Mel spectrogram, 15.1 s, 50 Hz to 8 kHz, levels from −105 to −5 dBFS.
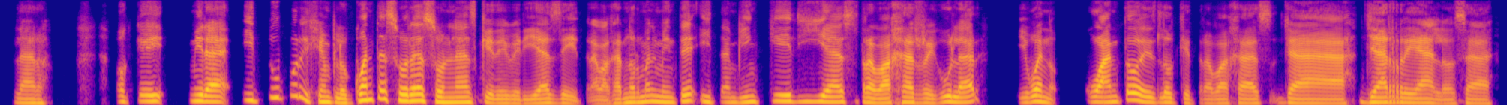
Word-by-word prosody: Claro. 115 -3 -4 0.6
Okey, 165 +2 -1 0.2
mira, 165 -3 +4
y 190 -2 -2
tú, 270 - -5
por 305 +1 -5
ejemplo, 145 - 0
¿cuántas 200 - +3
horas 180 -1 +7
son 140 -2 +3
las 140 -1 +1
que 130 - -2
deberías 110 +1 -2
de 105 -5 -3
trabajar 100 +5 -5
normalmente 145 +4 0
y 155 -2 -3
también 140 +2 -4
qué 170 -1 +1
días 155 -1 0
trabajas 135 0 +2
regular? 140 +5 0 0.3
Y 135 - -9
bueno, 145 -5 +1 0.3
¿cuánto 150 +6 +3
es 140 -3 -1
lo 135 -3 -2
que 115 -1 -8
trabajas 110 +1 -4
ya 110 -3 +1
ya 140 0 +2
real, 125 -6 0
o 105 0 -7
sea, 105 -1 -4
140 Hz, 135 wpm, -21 LUFS, 115-155 Hz, 0.6 s, horas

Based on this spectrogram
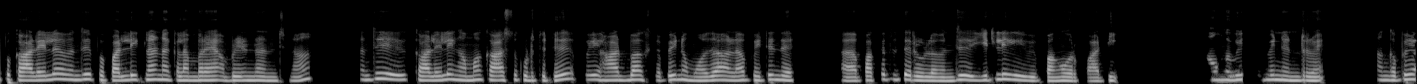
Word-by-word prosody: இப்ப - - -3
காலையில 195 +4 +3 0.2
வந்து 215 +2 +1
இப்ப 205 -2 -4
பள்ளிக்கலாம் 215 +4 +1
நான் 210 -2 -1
கிளம்புறேன், 195 +1 +2
அப்டின்னு 185 +1 +1
இருந்துச்சுனா, 175 0 -3 0.6
வந்து 215 +5 -1 0.4
காலையில 195 +4 +2
எங்க 205 -3 +1
அம்மா 205 +3 +1
காசு 195 +1 0
குடுத்துட்டு, 190 +1 0 0.2
போய் 220 0 -2
ஹாட் 195 0 +1
பாக்ஸில 205 -4 -1
போய் 215 +2 +2
நான் 195 - +1
மொத 180 +2 +2
ஆளா 190 0 +1
போய்ட்டு, 195 +3 0
இந்த 200 - +2 0.6
அ - - 0 0.2
பக்கத்து 220 +4 -3
தெருவுல 185 -4 +2
வந்து 185 +6 +2 0.2
இட்லி 235 +4 +1 0.2
விப்பாங்க 170 0 0
1 165 +1 -3
பாட்டி. 160 +3 -2 1.0
அவங்க 200 0 -1
வீட்டுல 215 -1 -3
போய் 215 -1 +3
நின்றுவேன். 185 -2 +2 0.5
அங்க 200 -1 -1
போய் 230 +1 +3
195 Hz, 160 wpm, -24 LUFS, 185-215 Hz, 1.0 s, காலையில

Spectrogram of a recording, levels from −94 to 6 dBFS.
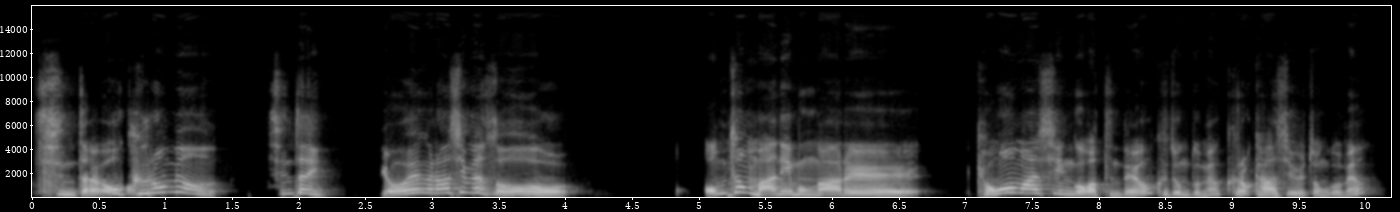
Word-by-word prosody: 진짜요? 260 -1 -1
어 335 - +3
그러면 345 - -1 0.4
진짜 330 +3 -3 0.6
여행을 325 +9 +3
하시면서 385 -7 +1
어 190 -9 +2 0.9
엄청 350 -1 0
많이 245 +4 +2
뭔가를 225 - +1 0.4
경험하신 345 +1 +2
것 230 - +2
같은데요? 185 - -2
그 255 - -7
정도면 220 +3 -5
그렇게 265 -5 -3
아쉬울 190 +1 -2
정도면? 180 - -7
255 Hz, 270 characters per minute, -20 LUFS, 215-345 Hz, 0.9 s, 어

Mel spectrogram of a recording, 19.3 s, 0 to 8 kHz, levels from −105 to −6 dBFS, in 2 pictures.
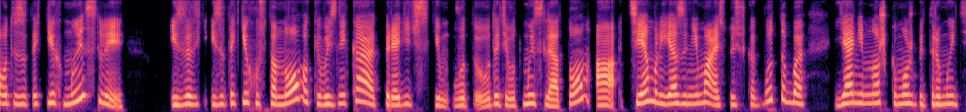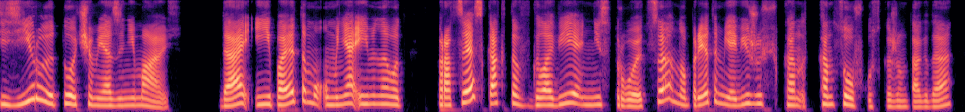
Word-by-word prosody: вот 230 0 -1
из-за 220 -1 -2
таких 225 +2 -3
мыслей, 330 - +1 0.4
из-за 210 +2 +2 0.2
из-за 215 +1 -3
таких 245 +3 -1
установок 235 - +1
и - - +3
возникают 230 +4 +1
периодически, 205 -1 0
м, 170 - -6
вот 185 +2 -4
вот 175 +8 -3
эти 220 -3 -1
вот 180 +3 -5
мысли 230 -3 0
о 170 -1 +4
том, 280 - 0
а 195 0 +4
тем 275 +5 +4
ли 235 - 0
я 230 +1 +4
занимаюсь. 230 -2 +1
То 205 - -5
есть, 205 - -8
как 210 -3 -6
будто 330 - -3
бы 255 -5 +1 0.3
я 235 +7 +5
немножко, 250 0 -2
может 235 -1 0
быть, 220 -3 -7
романтизирую 225 - 0
то, 230 -1 +3
чем 210 -1 -2
я 185 -1 +1
занимаюсь, 185 -7 -2 0.4
да, 180 +6 +6
и 215 -2 -1
поэтому 235 - +2
у - - -4
меня 215 +4 +3
именно 225 0 0
вот 205 -2 -1 0.4
процесс 210 - +4
как-то 240 -1 +1
в 180 -3 -14
голове 200 +6 +1
не 200 +1 -4
строится, 180 - -1
но 215 - -4
при 200 +3 +2
этом 260 +1 -1
я 195 -3 +2
вижу 230 +4 -2
фь 230 - -15
кон 195 -3 -1
концовку, 215 -6 -1
скажем 160 -1 -8
так, 150 0 -3
да. 170 +6 -2
220 Hz, 195 wpm, -23 LUFS, 195-240 Hz, 0.4 s, да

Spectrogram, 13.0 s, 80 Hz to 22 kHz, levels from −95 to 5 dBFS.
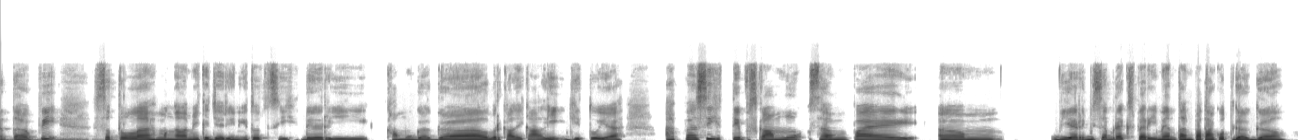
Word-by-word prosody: Tapi, 220 +9 -1 0.4
setelah 235 -3 0
mengalami 215 -1 +1
kejadian 200 -4 +1
itu 210 +3 -1
sih, 185 -5 -8
dari 180 -1 0 0.2
kamu 180 -1 -2
gagal 190 +4 +3
berkali-kali, 185 +1 -1
gitu 195 +4 -2
ya, 190 0 +1 0.4
apa 295 +5 -2
sih 315 -3 0
tips 250 -3 -3
kamu 235 +5 0
sampai, 260 +2 0 0.3
mmm, 220 -1 -1 0.5
biar 250 +5 +2
bisa 230 +3 -1
bereksperimen 225 0 +2
tanpa 215 -4 +4
takut 205 +1 +3
gagal? 185 +1 +3
210 Hz, 110 wpm, -24 LUFS, 190-235 Hz, 0.5 s, tanpa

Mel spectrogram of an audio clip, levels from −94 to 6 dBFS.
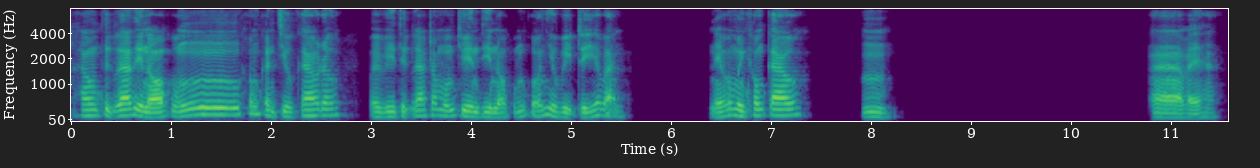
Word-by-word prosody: không, 155 0 -2
thực - - -2
ra 155 +2 +6
thì 150 -5 +4
nó 120 0 +7
cũng 135 -1 -2 0.6
không 200 - -4
cần 145 -8 -3
chiều 125 -1 -2
cao 155 +1 +2
đâu, 165 +1 -3 0.3
bởi 125 - -3
vì 130 +1 -2
thực - - -6
ra 150 - 0
trong 160 0 -5
bóng 145 +2 -2
chuyền 135 -5 +1
thì 125 - -1
nó 120 0 -1
cũng 130 +3 -9
có - - -3
nhiều 155 -7 -2
vị 120 -3 -2
trí 120 +5 -2
á 165 - -1
bạn. 160 - -2 0.9
Nếu 125 +4 -2
mà 165 - -2
mình 145 -4 +2
không 160 +3 -2
cao. 160 +2 +4 0.6
Ừm. 125 -2 -4 2.6
À, 110 -2 +1
vậy 105 -1 -1
hả? 115 -1 -12
135 Hz, 185 wpm, -21 LUFS, 120-155 Hz, 2.6 s, nó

